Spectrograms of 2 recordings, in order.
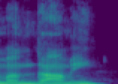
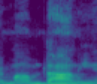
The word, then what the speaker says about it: Mamdani: Uh Mayor Zohran Mamdani, I'm sorry, Mamdani. I don't know why I still say his name wrong.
